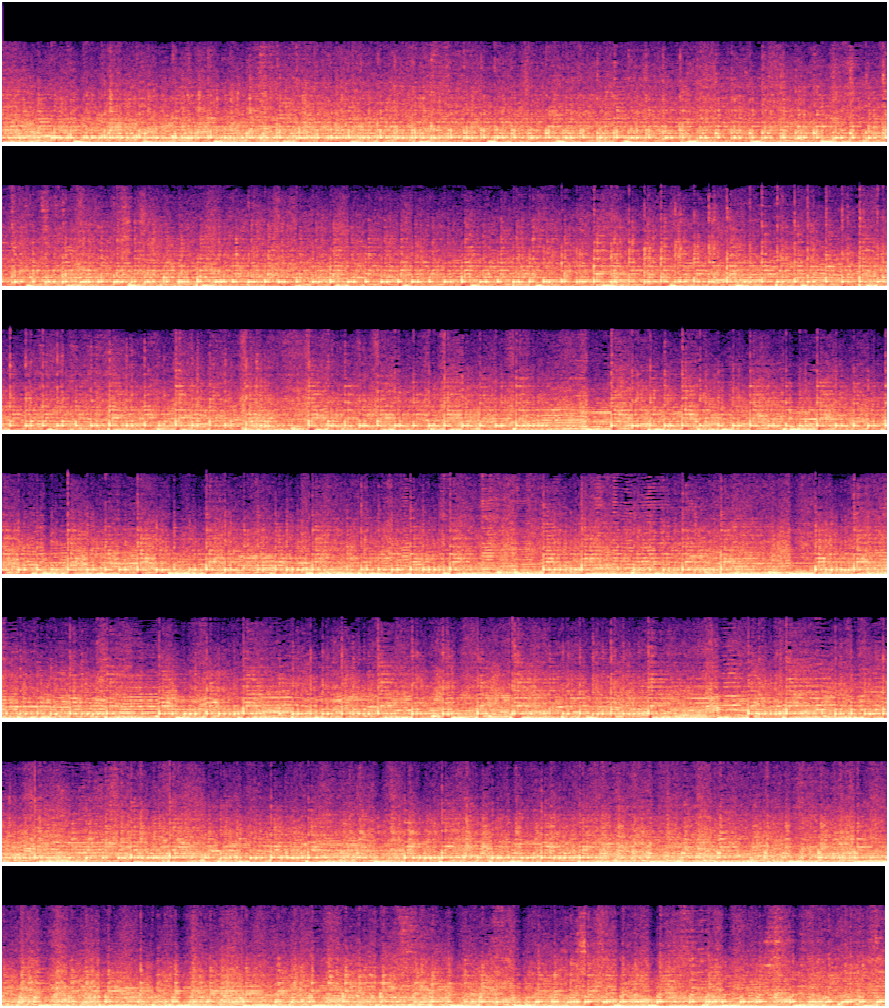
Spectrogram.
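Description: Ritual music for a bhuta kola: a shrill reed pipe holding a steady high note over continuous fast drumming.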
